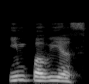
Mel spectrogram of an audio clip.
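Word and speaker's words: impervious: ये वर्ड है इम्पवियस। ठीक है, इम्पवियस, आर साइलेंट हो जाएगा, ध्यान रखेंगे, आर साइलेंट हो जाएगा।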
